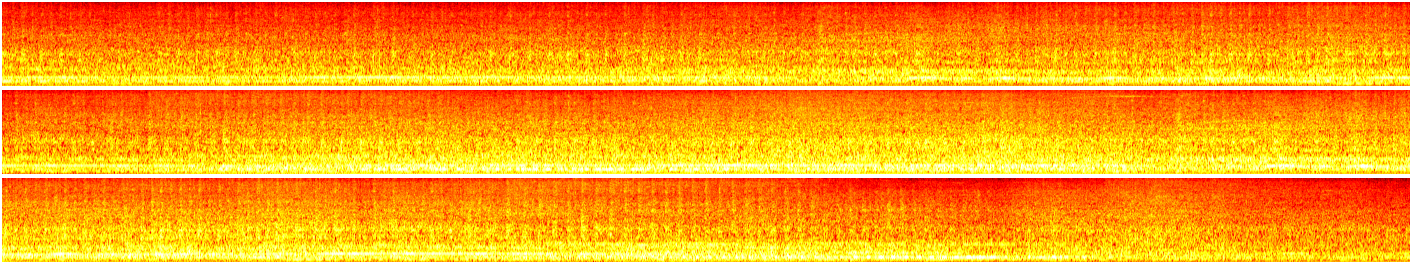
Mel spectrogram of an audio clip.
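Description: City street traffic: the broad wash of passing vehicles with a steady low engine hum from idling vehicles, growing a little louder partway through; the hum fades out near the end.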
